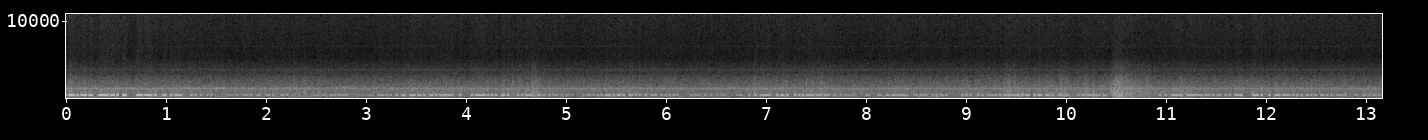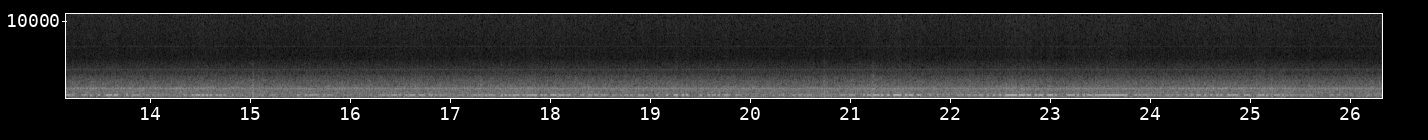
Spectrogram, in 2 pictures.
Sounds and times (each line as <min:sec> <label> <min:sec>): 0:00.0 data transmissions over shortwave or HF radio frequencies 0:26.3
